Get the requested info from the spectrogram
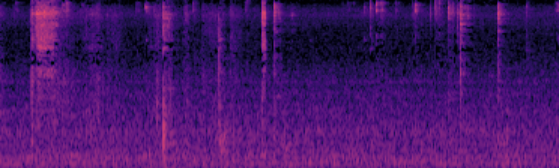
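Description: Steel spoon scraping and clinking against an iron kadai as roasted dry red chillies are scooped out, with a short scrape about half a second in, followed by scattered light clicks and ticks.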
